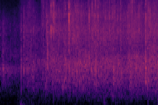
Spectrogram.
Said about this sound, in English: Oh, well, so if there's no audience, then they must be piping in fucking canned laughter and canned applause and shit too. Oh, that's a nice touch. He just said there was no audience, and then you hear around of it, it's got to be fake applause.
